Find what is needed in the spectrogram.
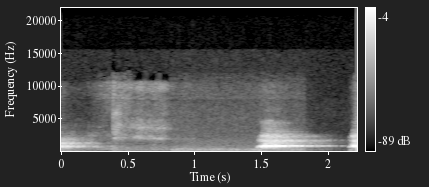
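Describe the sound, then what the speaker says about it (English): A household dog barks indoors in a few short bursts at moderate distance, with quiet gaps between the barks. "Sorry, it's our dog."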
